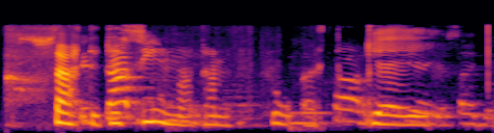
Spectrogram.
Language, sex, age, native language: Icelandic, male, 9, Icelandic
